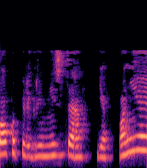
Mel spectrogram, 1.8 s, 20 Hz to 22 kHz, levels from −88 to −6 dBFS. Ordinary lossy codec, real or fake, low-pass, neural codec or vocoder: MP3, 32 kbps; fake; 7.2 kHz; vocoder, 22.05 kHz, 80 mel bands, HiFi-GAN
